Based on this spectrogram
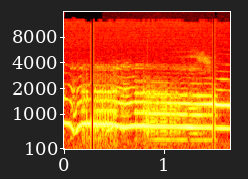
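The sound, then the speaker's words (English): Voices from the children's show Bod imitate a chicken with a loud, drawn-out, crowing-style call that holds a steady pitch, with two brief breaks, to coax Farmer Barleymore's chickens down from the trees. “Pretend to be a chicken with me, and they may come down to us.”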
